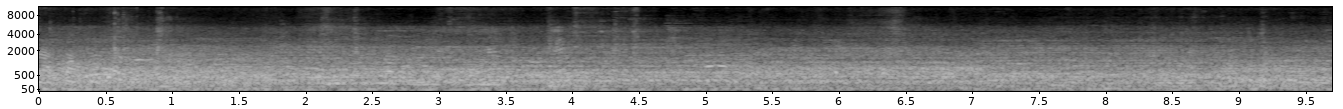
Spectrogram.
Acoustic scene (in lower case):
crowded indoor space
